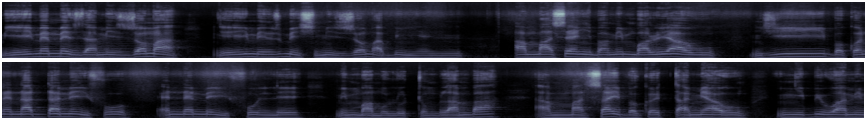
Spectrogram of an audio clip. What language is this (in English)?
Eloyi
